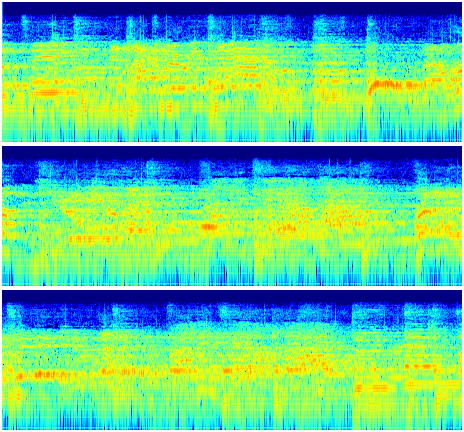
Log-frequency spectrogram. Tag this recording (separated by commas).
Music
